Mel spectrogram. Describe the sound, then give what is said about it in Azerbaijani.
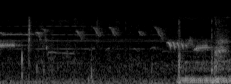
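Pet birds sing in a few short, high chirps and tweets over steady background hiss, with a low rumbling sound near the end. “Quşlarınız çox gözəl oxuyurlar.”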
